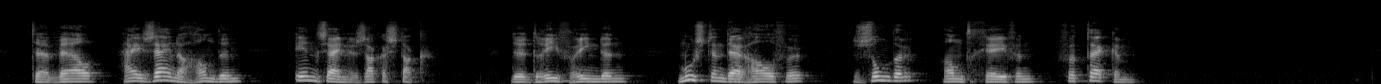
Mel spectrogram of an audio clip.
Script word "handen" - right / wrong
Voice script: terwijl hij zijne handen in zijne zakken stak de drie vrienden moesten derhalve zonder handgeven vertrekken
right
